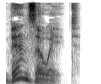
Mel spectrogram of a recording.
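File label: "benzoate", English, British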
